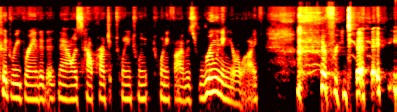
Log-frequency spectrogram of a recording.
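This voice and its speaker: Recorded very cleanly with a silent background and a dry, close sound with no echo, a woman with a Southern accent speaks at a moderate pace. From US South, rural South Carolina. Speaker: political writer. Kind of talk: casual chat.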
